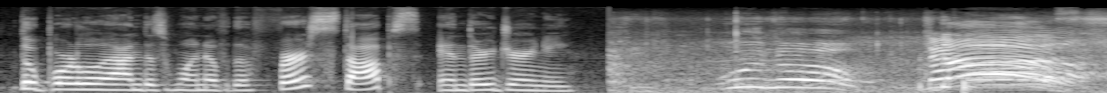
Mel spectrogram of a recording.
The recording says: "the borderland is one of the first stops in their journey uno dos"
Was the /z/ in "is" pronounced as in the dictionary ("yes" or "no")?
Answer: yes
